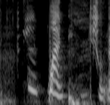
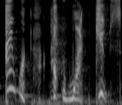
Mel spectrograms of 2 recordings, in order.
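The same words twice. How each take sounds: First: Put-on a high, slow, sugary toddler voice that is still rude; sweeter pitched-up demand. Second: A light imitation of a toddler demanding juice; rude toddler demand. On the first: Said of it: "pitched her voice up. So it sounded sweeter". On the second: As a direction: play the bossy little girl asking rudely. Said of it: "Can you do it for me?".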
